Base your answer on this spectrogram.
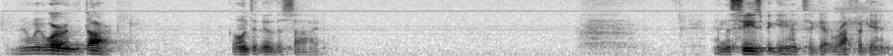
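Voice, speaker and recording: A man playing an impulsive disciple in a first-person dramatic Bible monologue, halting and repeating his phrases as he swings between hushed and loud delivery. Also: high-pitched, lively intonation. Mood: hushed, tense.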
